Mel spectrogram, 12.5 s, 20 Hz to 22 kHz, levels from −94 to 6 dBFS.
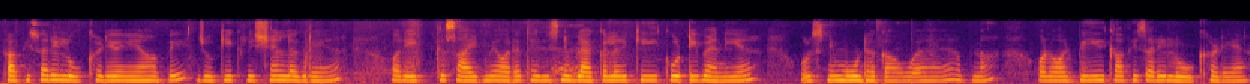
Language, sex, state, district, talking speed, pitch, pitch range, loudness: Hindi, female, Haryana, Charkhi Dadri, 190 wpm, 220 Hz, 210-225 Hz, -18 LUFS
